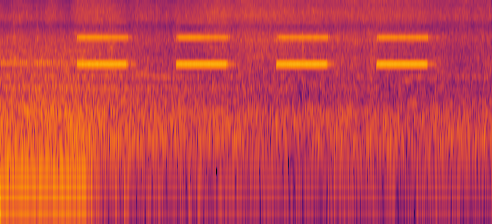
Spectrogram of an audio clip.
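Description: Microwave oven ending its cycle: its low running hum stops about a second in, then four evenly spaced beeps, about one a second, signal that the heating time is done.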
